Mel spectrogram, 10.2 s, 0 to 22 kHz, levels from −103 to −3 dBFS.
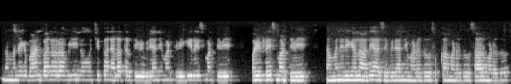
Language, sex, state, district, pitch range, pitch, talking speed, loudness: Kannada, female, Karnataka, Shimoga, 185-205 Hz, 195 Hz, 160 wpm, -16 LUFS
